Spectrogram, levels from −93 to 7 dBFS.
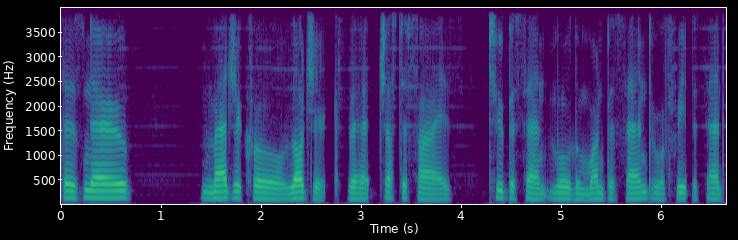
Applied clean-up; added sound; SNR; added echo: neural separator model SepFormer WHAM!.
